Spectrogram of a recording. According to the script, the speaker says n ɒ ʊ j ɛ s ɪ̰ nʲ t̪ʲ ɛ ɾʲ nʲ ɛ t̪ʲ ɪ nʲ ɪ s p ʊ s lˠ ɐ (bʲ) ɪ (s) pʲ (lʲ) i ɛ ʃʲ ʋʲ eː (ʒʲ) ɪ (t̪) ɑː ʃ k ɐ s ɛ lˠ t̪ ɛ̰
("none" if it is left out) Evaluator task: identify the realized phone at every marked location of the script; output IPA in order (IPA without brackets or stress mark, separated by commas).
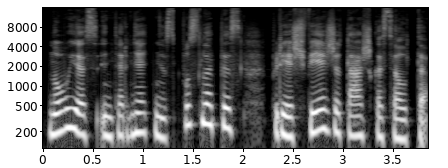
pʲ, s, ɾʲ, ʒʲ, t̪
